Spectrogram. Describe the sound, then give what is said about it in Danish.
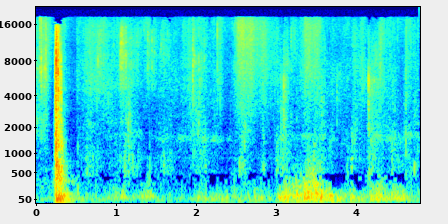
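A gate being closed at an estate in Damborg: one sharp metallic clank at the start, followed by a quieter, rough rolling and scraping noise that swells louder toward the end. “Der bliver lukket en port her. Der bliver lukket en port her.”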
